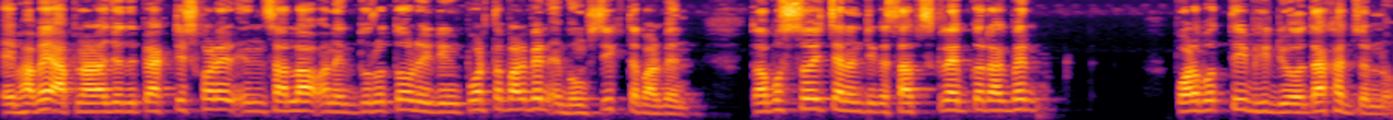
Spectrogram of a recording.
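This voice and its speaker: Patient teacher chanting slow recitation. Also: mid-range voice, a little mellow. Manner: spells out letters, then chants the words slowly. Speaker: Quran reading teacher. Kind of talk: spelled-out recitation lesson.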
